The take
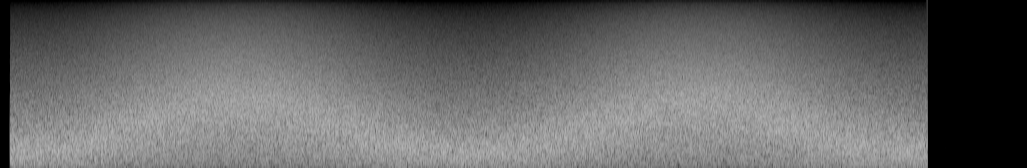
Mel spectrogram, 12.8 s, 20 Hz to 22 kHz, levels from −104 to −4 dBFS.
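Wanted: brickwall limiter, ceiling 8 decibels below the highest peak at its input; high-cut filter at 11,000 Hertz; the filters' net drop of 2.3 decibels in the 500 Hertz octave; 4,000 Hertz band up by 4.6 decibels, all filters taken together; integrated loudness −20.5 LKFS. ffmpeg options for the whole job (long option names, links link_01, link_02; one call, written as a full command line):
ffmpeg -i in.wav -af "lowpass=11000,equalizer=frequency=500:width_type=o:gain=-3,equalizer=frequency=4000:width_type=o:gain=6,volume=12.5dB,alimiter=limit=-11.5dB:level=0:latency=1" out.wav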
